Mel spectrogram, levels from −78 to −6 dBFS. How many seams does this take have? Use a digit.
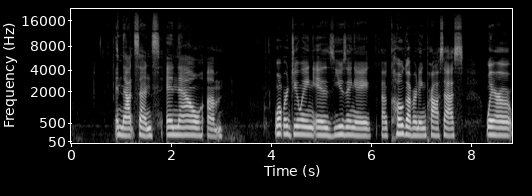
0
